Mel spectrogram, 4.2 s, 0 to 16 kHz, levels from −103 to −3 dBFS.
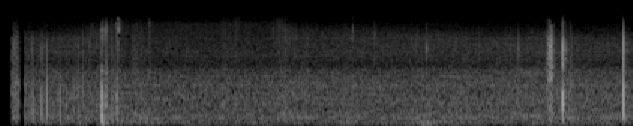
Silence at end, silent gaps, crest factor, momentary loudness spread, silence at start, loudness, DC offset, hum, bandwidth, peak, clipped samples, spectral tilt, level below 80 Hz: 0 s; none; 38 dB; 15 LU; 0.05 s; -55 LUFS; under 0.1%; none; 10 kHz; -18 dBFS; under 0.1%; -3.5 dB/octave; -82 dBFS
